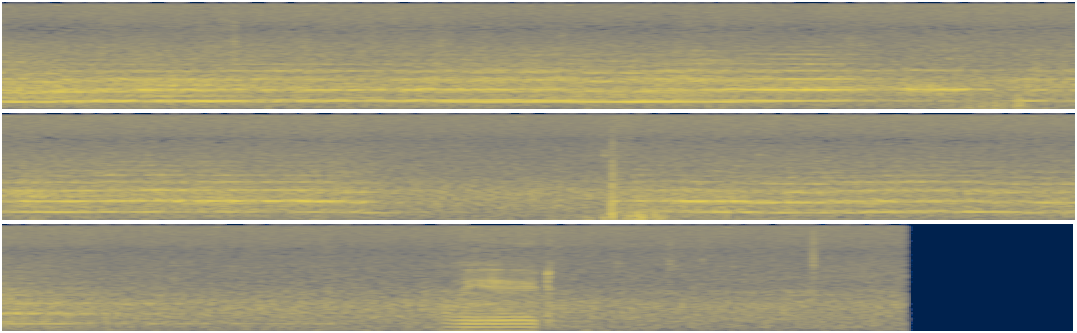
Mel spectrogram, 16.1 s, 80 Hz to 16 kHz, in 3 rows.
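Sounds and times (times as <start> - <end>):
horn-like drone: 0.0 - 13.5.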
